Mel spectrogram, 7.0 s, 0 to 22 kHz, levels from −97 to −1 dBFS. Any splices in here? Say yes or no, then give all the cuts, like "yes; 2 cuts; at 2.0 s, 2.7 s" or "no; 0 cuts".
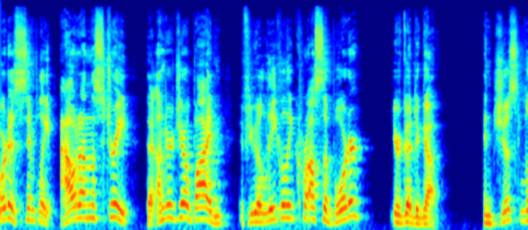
no; 0 cuts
